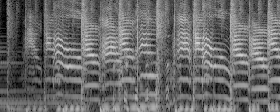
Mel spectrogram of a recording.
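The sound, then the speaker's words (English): Cat meows arranged into a song, with rhythmic, pitched meows repeating over a steady musical backing, loud throughout. “This is one of my favorite ones where they break it down. Oh, yeah. Yeah. Hold on. Here, they're singing now.”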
